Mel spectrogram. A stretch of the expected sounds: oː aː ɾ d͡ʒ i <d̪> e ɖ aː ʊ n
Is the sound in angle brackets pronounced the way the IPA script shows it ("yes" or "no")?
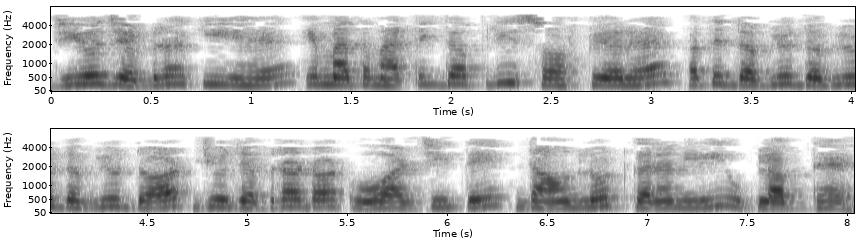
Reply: no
